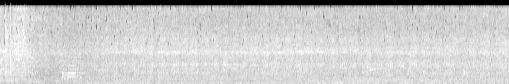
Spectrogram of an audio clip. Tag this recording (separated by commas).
Speech, Vehicle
